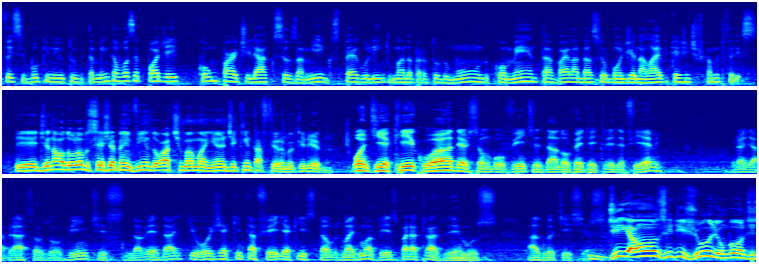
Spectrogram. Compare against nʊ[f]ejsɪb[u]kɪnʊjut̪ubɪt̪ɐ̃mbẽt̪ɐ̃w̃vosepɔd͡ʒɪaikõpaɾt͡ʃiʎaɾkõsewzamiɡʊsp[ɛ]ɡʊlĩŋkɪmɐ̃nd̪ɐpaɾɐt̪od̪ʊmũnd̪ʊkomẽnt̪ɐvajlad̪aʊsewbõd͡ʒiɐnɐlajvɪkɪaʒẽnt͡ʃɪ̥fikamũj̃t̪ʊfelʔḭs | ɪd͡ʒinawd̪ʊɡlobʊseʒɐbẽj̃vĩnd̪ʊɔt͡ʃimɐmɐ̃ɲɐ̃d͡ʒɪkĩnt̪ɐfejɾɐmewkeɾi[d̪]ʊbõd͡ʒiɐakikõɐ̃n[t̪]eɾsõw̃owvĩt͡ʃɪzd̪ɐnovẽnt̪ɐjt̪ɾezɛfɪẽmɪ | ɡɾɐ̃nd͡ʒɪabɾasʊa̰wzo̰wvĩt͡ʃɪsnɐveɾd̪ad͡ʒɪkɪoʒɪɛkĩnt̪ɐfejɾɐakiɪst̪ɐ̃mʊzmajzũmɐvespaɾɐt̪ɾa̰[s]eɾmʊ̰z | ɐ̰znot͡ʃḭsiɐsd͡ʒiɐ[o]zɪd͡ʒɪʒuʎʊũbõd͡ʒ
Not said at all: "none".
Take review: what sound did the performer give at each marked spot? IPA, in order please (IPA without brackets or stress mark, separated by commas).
f, u, ɛ, d̪, d̪, z, õ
